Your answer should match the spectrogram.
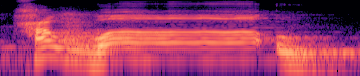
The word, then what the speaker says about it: হাওয়া: আমরা হাওয়া হাওয়া আলাইহিস সালাম বলি। আসলে উচ্চারণ শব্দটা হচ্ছে হাওয়াউ।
